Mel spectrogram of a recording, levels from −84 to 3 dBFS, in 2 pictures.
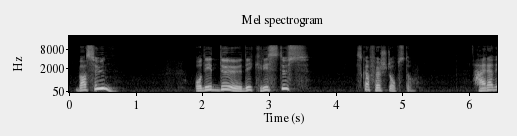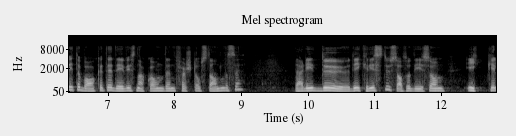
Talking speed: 145 wpm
